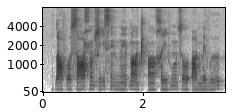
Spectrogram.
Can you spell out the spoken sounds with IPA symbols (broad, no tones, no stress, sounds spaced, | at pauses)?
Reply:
ɗ ɑ f o s ɑ ħ ũ ɮ i s ẽ ŋ͡m ẽ ɓ ɑ̃ t͡ʃʼ ɑ̃ χ i v ũ s o ʔ ɑ ŋ͡m e v ɯ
